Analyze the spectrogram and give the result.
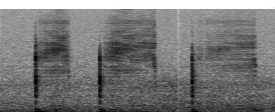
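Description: White chalk drags three long curved strokes across a medium flat chalkboard with a wooden frame resting on a table. Each stroke starts with a sharp tap as the chalk meets the board, then a dry, bright scratching rasp that fades out over a faint low rumble.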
